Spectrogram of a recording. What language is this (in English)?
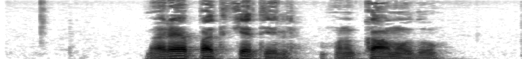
Torwali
